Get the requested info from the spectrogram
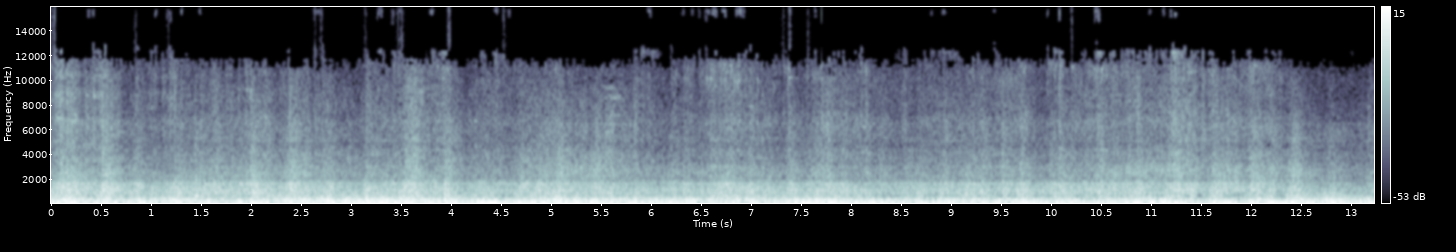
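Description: Indian Railways express train running along the track: a steady rumble of the coaches and wheels on the rails.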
